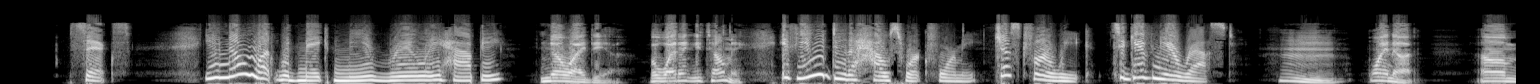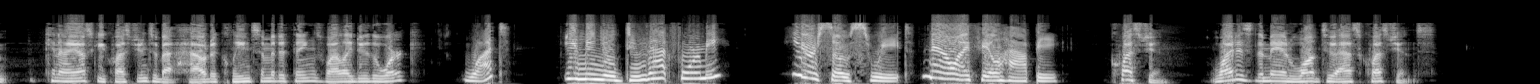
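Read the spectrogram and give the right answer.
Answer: Because he will do the housework and wants to know how to clean some of the things.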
